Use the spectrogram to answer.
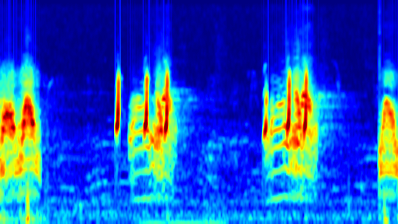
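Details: Quail calling in the morning at dawn: short, hoarse three-note calls, notes rising sharply, repeated about every second, with husky squawk-like phrases between them.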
